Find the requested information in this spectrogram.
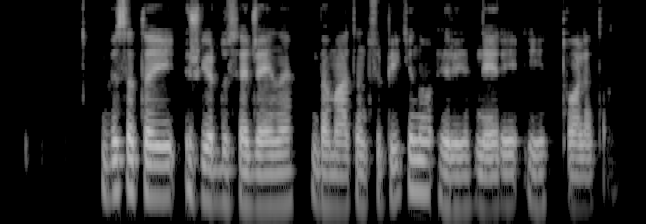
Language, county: Lithuanian, Marijampolė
